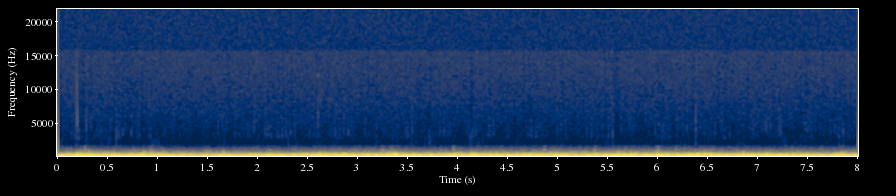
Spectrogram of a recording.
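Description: Underwater ambience: a steady low rumble of water, with nothing higher in pitch.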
